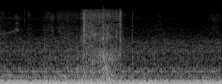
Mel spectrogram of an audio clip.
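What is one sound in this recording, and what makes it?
Paper sacks rustle and crinkle as they are handled.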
